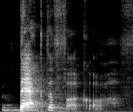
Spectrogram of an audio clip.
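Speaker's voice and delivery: hissed threat under breath; menacing whisper. Retold or imitated. Warning Ashley on the phone, in a menacing whisper.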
